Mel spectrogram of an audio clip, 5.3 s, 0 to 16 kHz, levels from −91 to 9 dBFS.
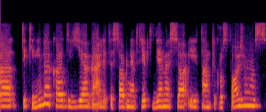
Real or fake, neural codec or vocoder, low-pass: fake; codec, 16 kHz, 8 kbps, FreqCodec, smaller model; 7.2 kHz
